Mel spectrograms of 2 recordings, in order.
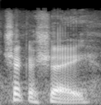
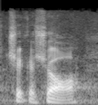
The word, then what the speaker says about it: Chickasha: it 2005 textbook and I pronounced it wrong as Chickasha that's Chickasha Chickasha Oklahoma I got corrected during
